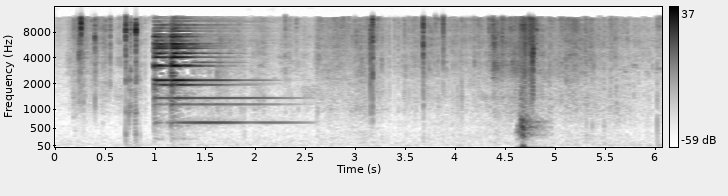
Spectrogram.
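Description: A couple of quick clicks, then a bright bell ding that rings on and fades over about a second and a half: the sound effect of an on-screen subscribe-button animation. Near the end comes a rustling crunch with a sharp thump.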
